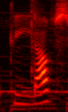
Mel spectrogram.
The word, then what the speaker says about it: cloves: क्लव्स बोलेंगे इसको, क्लव्स.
